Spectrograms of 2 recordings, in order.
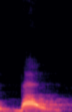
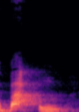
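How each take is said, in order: First: "baú" run together as one syllable, BAU; "baú" said like bau, u unstressed; one mouth opening. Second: "baú" as two syllables, ba-Ú; "baú" with a clear break between a and u; split in two. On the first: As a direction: glide "baú" into a single beat, stress on the a. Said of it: "Abre a boca uma vez só". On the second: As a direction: separate the ú of "baú" into its own beat. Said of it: "Eu não digo baú". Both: Shown as a demonstration.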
